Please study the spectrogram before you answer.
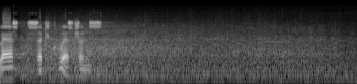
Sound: audience laughs

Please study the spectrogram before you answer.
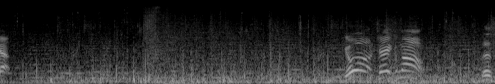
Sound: hoofbeats

